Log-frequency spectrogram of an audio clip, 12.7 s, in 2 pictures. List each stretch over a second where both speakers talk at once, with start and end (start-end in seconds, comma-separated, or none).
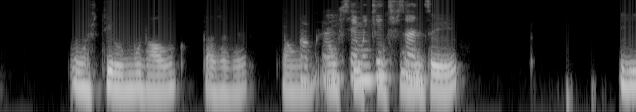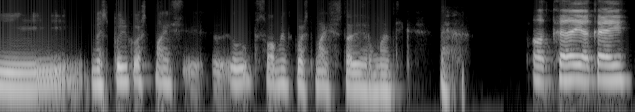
3.0-4.3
